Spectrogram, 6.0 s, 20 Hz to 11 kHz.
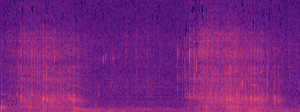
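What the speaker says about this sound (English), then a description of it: "I'm going to be using cone 5 to shred this cabbage now" A Saladmaster food processor fitted with cone 5 shreds cabbage, giving a steady whirring, grinding churn in two sustained bursts with a brief lull between, close and fairly loud, no talking.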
